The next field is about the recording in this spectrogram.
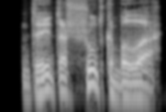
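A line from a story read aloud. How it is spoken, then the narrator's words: Snapping retort. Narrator (Russian): огрызнулся Толстой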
